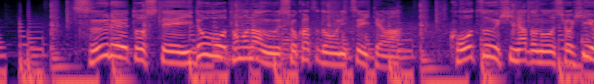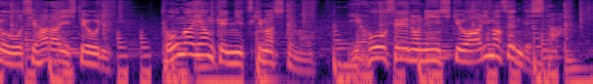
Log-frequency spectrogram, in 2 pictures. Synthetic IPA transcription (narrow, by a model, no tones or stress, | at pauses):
sɨːɾe̞ːt̪o̞ɕi̥t̪e̞id̪o̞ːot̪o̞mo̞naɯ̟ɕo̞kat͡sɨd̪o̞ːɲ̟it͡sɨit̪e̞β̞akʰo̞ːt͡sɨːçinad̪o̞no̞ɕo̞çioːɕiɦaɾaiɕi̥t̪e̞o̞ɾʲit̪ʰo̞ːɡaiãŋkẽ̞ɲ̟ːit͡sɨ̥kʲimaɕi̥t̪e̞mo̞̰ | ihoːse̞ːno̞ɲ̟ĩɰ̃ɕi̥kʲiβaːɾʲimasẽ̞nd̪e̞ɕi̥t̪a̰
